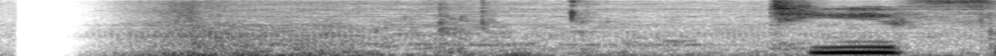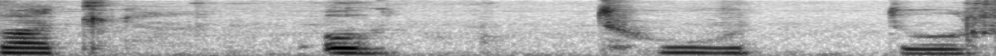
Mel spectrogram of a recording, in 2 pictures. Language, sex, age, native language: Icelandic, female, 8, Icelandic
